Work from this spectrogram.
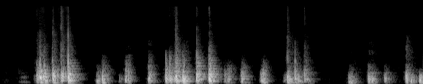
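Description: Fingertips tap and drum on the surface of a large red latex balloon, hollow and air-filled, held in both hands. Quick bursts of soft, hollow, boomy thumps with a resonant tone around 330 Hz come in uneven clusters with brief pauses. Each tap dies away almost at once.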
